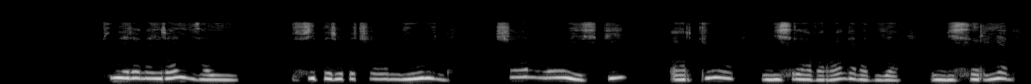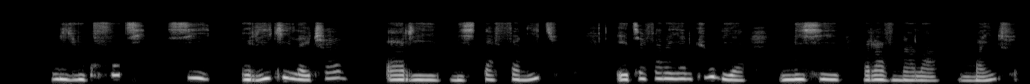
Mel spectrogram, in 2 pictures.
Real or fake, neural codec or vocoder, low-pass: fake; codec, 16 kHz, 8 kbps, FreqCodec, smaller model; 7.2 kHz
